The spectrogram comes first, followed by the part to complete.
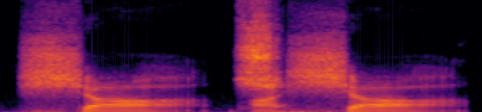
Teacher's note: Y nótese que son diferentes, pero se articulan en la misma zona. Son sonidos posalveolares, significa que la lengua se ubica después del alvéolo. El alvéolo es la carnita que está aquí, digamos, después de los dientes superiores.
